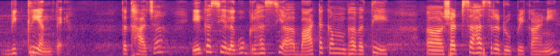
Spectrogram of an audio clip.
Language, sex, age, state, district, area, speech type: Sanskrit, female, 18-30, Karnataka, Udupi, urban, spontaneous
